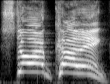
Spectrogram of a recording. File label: misc directional, voice; gambler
